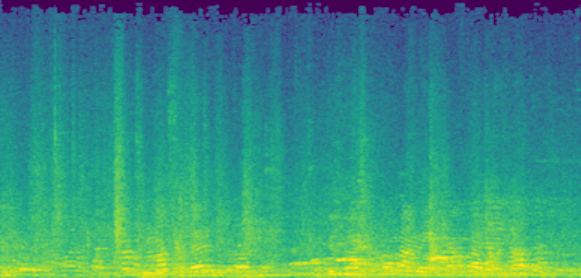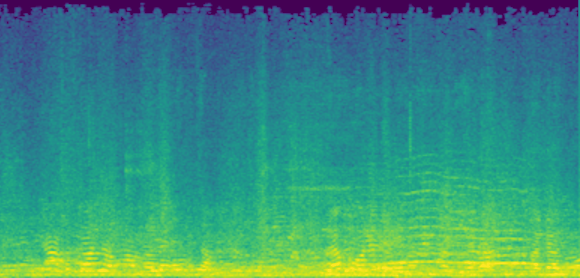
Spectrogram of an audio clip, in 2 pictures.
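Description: A woman speaks out loudly nearby.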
